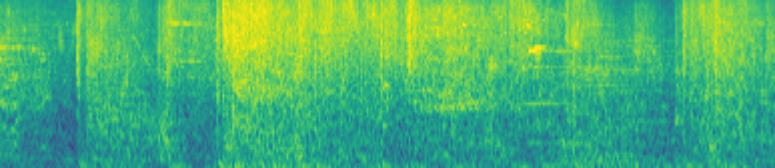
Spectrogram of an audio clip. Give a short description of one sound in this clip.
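Weapons clash and strike in a video game fight.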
